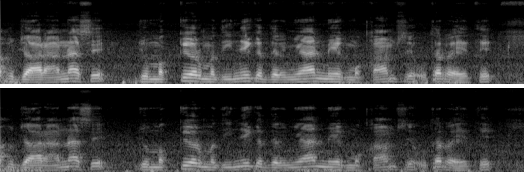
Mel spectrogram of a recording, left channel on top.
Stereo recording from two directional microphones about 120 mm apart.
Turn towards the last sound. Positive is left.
turn(degrees=45)  # may be behind; listen again after turning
